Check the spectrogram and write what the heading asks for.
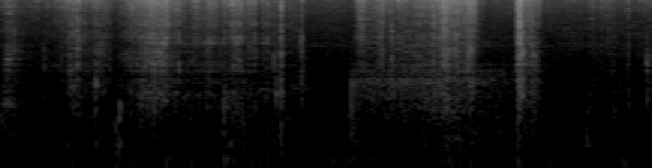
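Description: Faint rustling and crinkling of a pleated disposable surgical mask being unfolded and pulled over the face on top of other masks, with small scattered rustles and clicks as its ear loops are hooked over the ears.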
